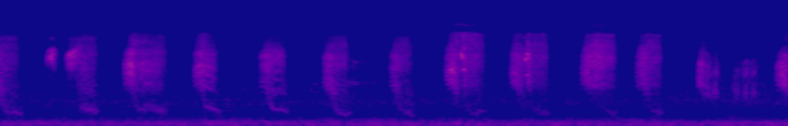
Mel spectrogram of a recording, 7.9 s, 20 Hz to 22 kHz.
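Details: A bowerbird in the Yarra Valley near Melbourne, September 2020, sings during courtship display. It gives harsh, rasping churrs, some sliding downward, roughly every two-thirds of a second over a low, steady hum.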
